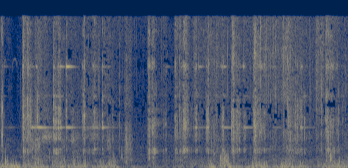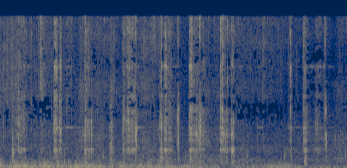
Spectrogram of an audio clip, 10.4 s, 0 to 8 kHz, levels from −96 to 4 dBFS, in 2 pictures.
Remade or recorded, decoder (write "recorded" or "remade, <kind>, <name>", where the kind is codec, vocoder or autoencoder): recorded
